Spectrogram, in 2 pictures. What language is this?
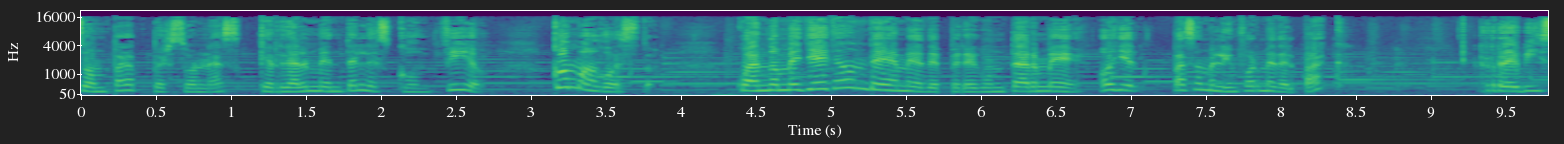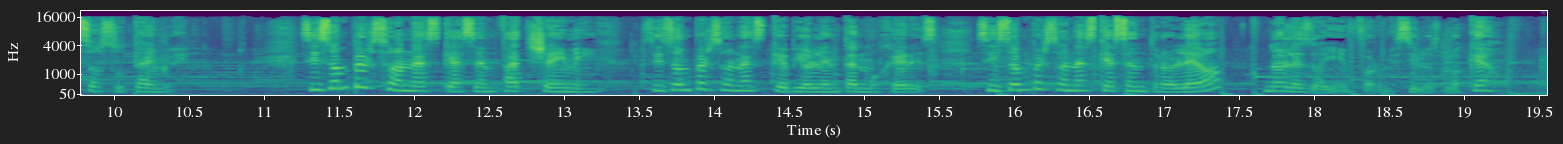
Spanish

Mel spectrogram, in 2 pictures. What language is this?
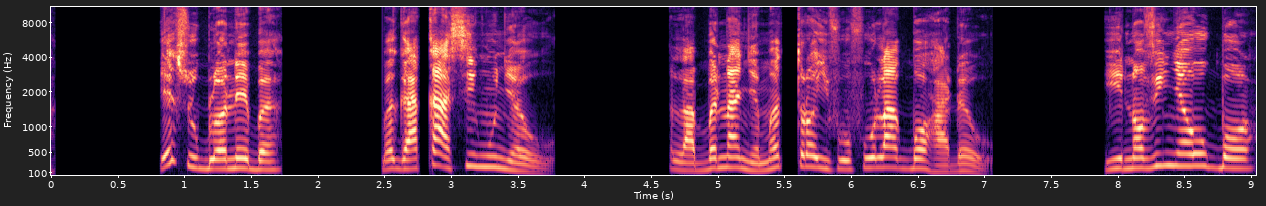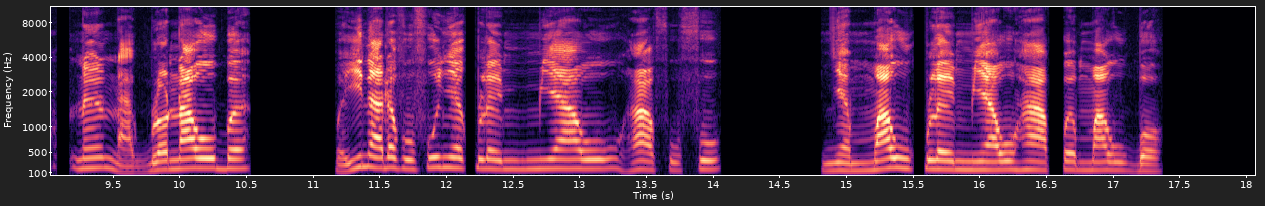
Ewe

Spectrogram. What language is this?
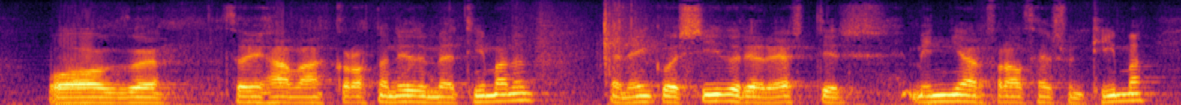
Icelandic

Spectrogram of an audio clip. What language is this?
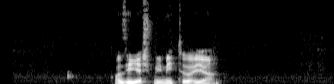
Hungarian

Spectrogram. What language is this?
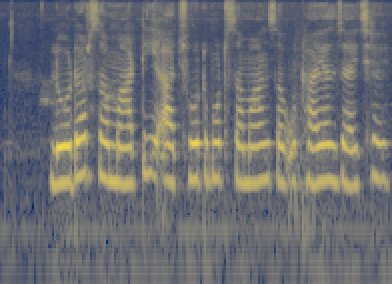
Maithili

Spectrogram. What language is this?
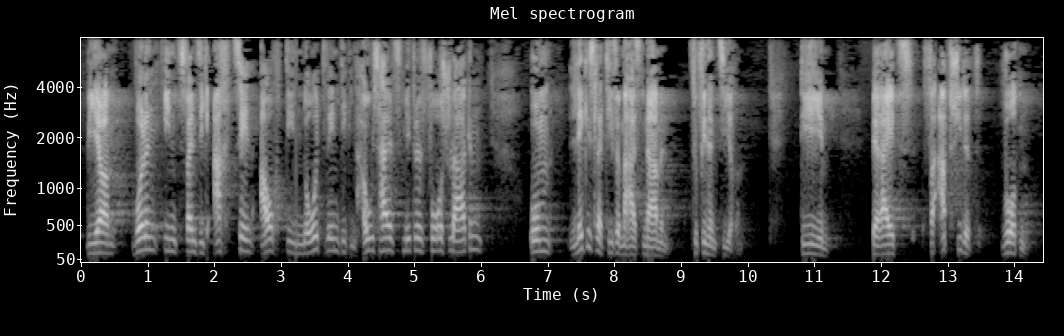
German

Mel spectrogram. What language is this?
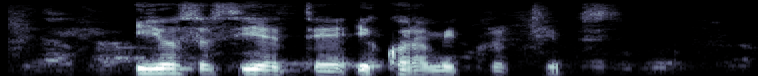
Kinyarwanda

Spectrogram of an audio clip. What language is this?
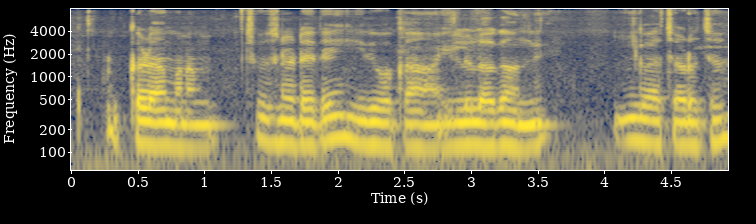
Telugu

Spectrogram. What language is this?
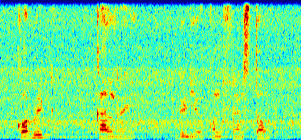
Santali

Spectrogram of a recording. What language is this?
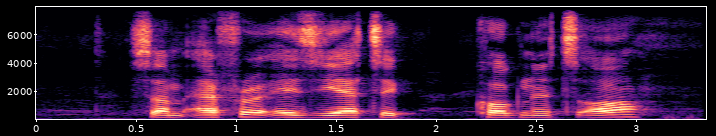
English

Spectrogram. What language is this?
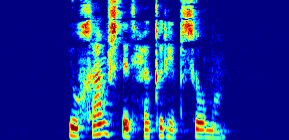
Abkhazian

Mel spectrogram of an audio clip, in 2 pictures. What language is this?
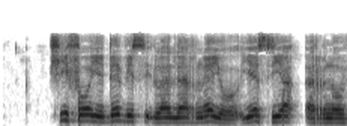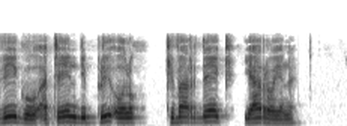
Esperanto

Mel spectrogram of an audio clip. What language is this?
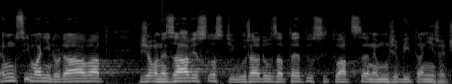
Czech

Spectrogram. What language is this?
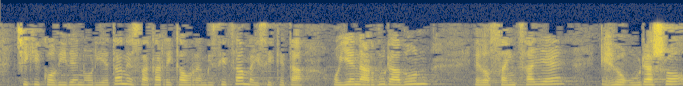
Basque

